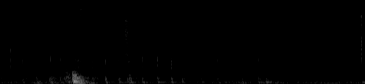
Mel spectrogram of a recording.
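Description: Both thumbs type on the small, hard plastic keys of a BlackBerry phone's physical keyboard. A quiet, steady patter of short, soft, dull clicks follows, with one louder tap early on and another sharp click at the very end.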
